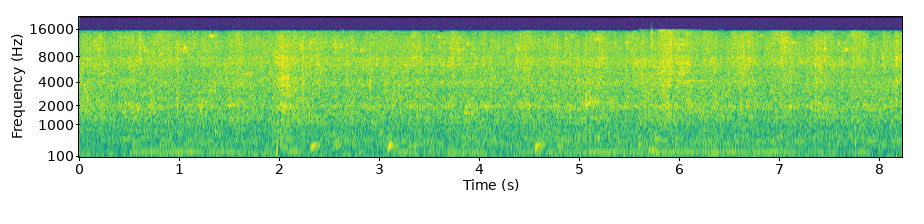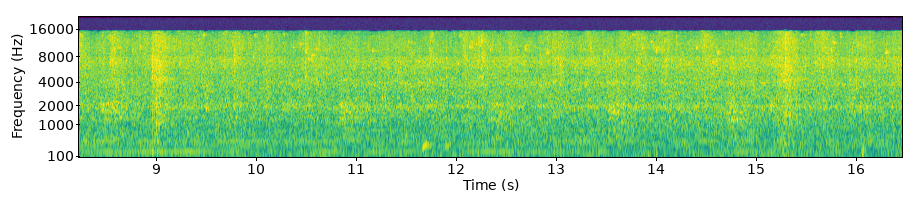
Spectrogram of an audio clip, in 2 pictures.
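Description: An indoor bike trainer whirs steadily under pedalling.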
